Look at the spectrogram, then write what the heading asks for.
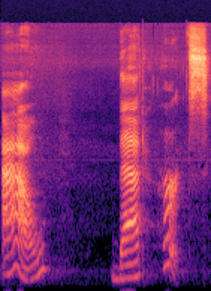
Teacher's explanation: It does not make a long O, it makes the ow sound, and kids love to say that.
